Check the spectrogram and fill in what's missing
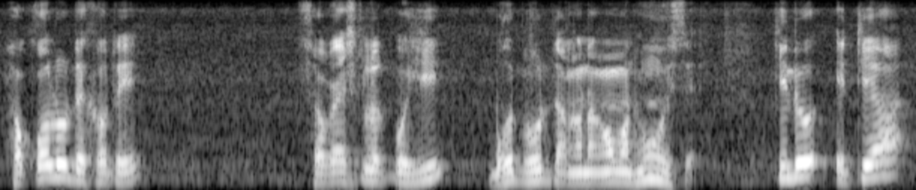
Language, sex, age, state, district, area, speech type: Assamese, male, 60+, Assam, Charaideo, urban, spontaneous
